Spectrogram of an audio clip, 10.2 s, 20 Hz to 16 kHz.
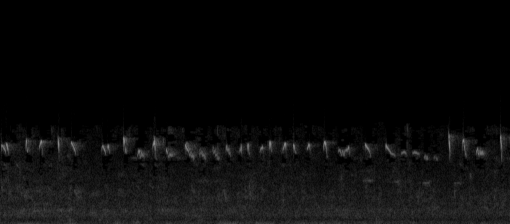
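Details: At a breeding-wall nest at 08:06, a male and female common kingfisher chip at each other before the male flies to her to mate but hesitates: sharp high chips, two or three a second, uneven, faint hiss.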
